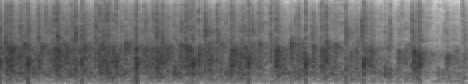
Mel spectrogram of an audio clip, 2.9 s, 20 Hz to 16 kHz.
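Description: A high school audience applauds at a 2003 football signing day event, a steady burst of clapping that holds for a few seconds with crowd presence.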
